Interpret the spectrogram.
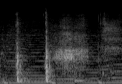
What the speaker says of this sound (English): Chop them all together.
